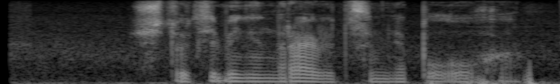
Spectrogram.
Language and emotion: Russian, sad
